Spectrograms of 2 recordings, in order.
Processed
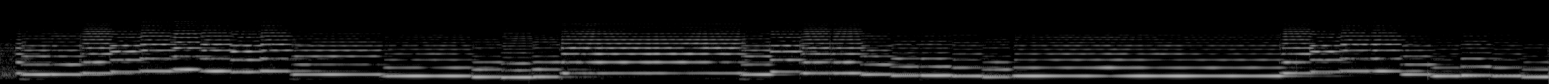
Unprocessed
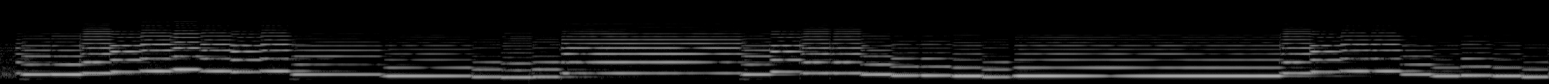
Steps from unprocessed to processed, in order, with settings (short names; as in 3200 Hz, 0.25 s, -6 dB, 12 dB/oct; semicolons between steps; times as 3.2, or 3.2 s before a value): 12.96–14.28 low shelf 270 Hz -10.5 dB; compressor, threshold -30 dBFS, peak gain reduction 7 dB; flange 0.69 Hz, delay 6.9 ms, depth 2.8 ms, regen +34%; gain +7.5 dB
